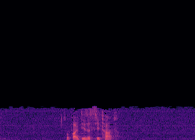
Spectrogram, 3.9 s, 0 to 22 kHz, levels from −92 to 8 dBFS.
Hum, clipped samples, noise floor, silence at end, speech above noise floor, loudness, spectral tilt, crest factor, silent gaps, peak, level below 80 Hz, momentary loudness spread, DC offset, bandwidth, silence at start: none; under 0.1%; -57 dBFS; 0 s; 24 dB; -34 LUFS; -4 dB/octave; 28 dB; none; -10 dBFS; -78 dBFS; 22 LU; under 0.1%; 5.4 kHz; 0 s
